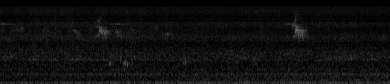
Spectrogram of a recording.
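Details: Honey bee scouts investigating a Layens hive set up as a swarm trap, baited with old drawn frames holding propolis and honey smell; continuous low wingbeat hum throughout, with occasional short brighter buzzes as bees fly close.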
